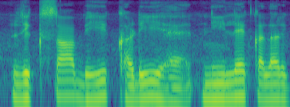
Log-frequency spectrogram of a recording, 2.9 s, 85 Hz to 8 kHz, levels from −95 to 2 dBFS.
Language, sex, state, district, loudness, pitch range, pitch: Hindi, male, Uttar Pradesh, Shamli, -17 LUFS, 115-125 Hz, 115 Hz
